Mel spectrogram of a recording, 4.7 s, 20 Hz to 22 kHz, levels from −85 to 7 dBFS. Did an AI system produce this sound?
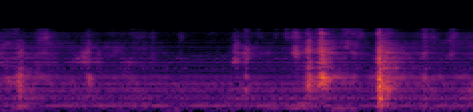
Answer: yes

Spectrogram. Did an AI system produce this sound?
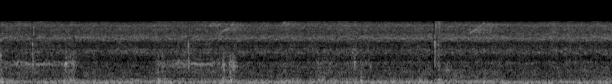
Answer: yes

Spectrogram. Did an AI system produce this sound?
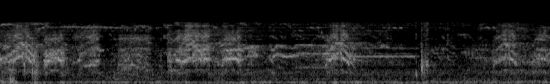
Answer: yes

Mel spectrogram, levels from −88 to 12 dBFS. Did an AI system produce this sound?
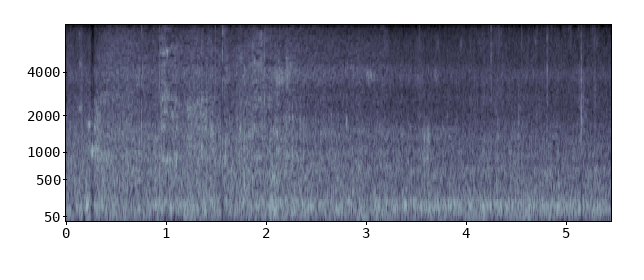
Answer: no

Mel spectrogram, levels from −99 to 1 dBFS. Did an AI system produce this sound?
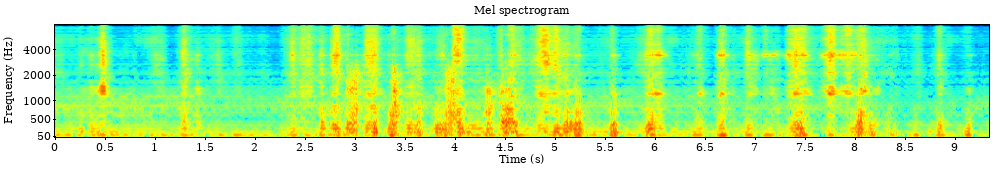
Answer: yes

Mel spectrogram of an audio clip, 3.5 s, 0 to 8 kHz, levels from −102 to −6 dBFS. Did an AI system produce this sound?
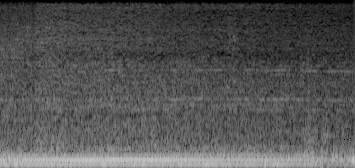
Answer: no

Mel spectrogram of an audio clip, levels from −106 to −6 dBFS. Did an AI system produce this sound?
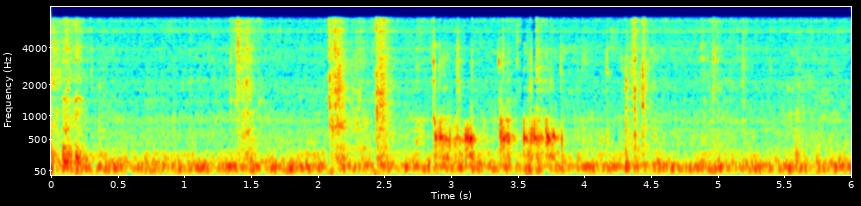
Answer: yes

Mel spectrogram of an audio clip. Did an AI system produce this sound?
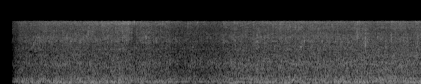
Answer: no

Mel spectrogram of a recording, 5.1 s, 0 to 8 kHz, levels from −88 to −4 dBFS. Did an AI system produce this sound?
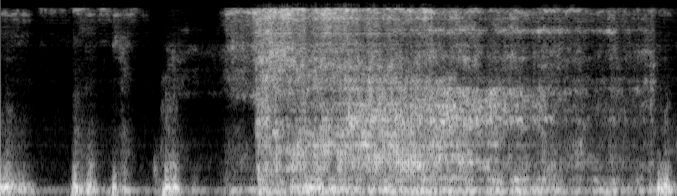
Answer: yes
